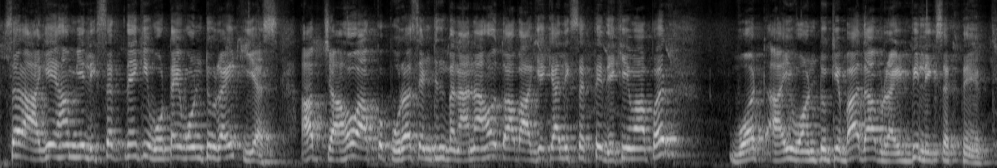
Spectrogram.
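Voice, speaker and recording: A man, teaching a lively whiteboard English grammar lesson in a classroom and often asking questions of his students. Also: high voice, moderate pace. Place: classroom with board. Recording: echoey room.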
